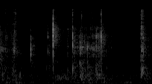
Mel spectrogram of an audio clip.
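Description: Faint, wet slurping through a straw from a Capri Sun drink pouch, a handful of short, hissy bursts with crinkly plastic edges, irregularly spaced, with no voices.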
